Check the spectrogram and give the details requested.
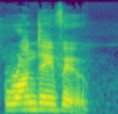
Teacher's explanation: So it's rendezvous, not rendezvous or like zzz. No, don't do that zzz sound at last. It's just rendezvous.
